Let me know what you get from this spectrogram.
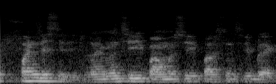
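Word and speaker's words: Pfund: P silent होता है। लिखने में पी फंड लिखते हैं। लेकिन इसे प्रोनाउंस किए करते हैं फंड सीरीज। एक और है हमरी सीरीज।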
